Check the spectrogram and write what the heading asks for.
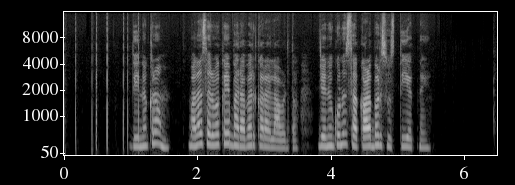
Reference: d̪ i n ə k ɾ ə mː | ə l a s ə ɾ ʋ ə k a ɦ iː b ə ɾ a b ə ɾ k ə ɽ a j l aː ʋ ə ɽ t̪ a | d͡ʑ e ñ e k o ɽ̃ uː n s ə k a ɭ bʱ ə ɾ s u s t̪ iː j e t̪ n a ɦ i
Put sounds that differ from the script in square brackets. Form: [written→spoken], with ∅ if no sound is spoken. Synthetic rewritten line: d̪ i n ə k ɾ ə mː | ə l a s ə ɾ ʋ ə k a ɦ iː b ə ɾ a b ə ɾ k ə [ɽ→ɾ] a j l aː ʋ ə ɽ t̪ a | d͡ʑ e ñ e k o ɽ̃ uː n s ə k a ɭ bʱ ə ɾ s u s t̪ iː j e t̪ n a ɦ i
